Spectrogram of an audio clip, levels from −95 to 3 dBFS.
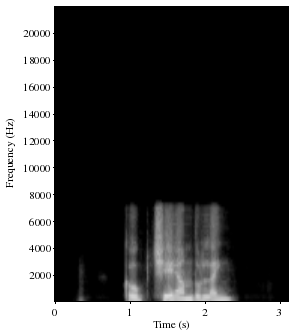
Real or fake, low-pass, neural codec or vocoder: fake; 7.2 kHz; codec, 16 kHz, 0.3 kbps, FocalCodec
